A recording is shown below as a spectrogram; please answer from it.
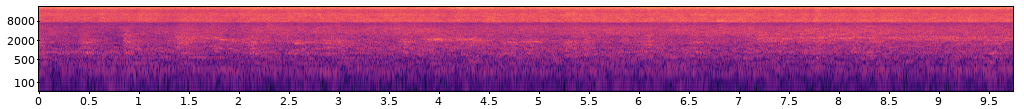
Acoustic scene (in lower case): restroom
